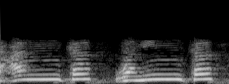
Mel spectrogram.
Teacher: فمخرج هذه النون من الخياشيم لا غير، لأنها مخفاة عند الكاف باقية غنتها ظاهرة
